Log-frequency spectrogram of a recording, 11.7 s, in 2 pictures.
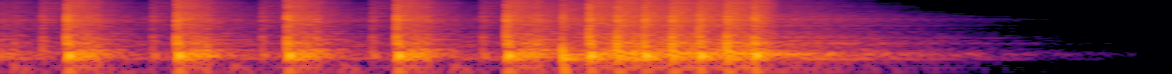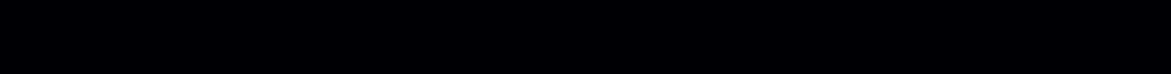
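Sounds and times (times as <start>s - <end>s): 
drums: 0.0s - 4.8s.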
